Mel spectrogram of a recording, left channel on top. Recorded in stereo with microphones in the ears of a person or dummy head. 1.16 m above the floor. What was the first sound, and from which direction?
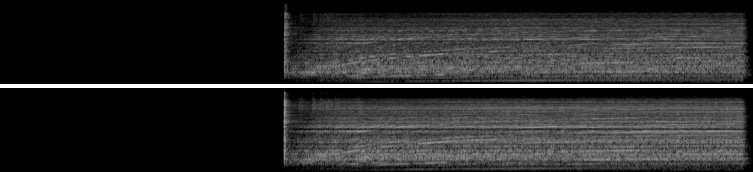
A blender, 60° right (ahead or behind).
